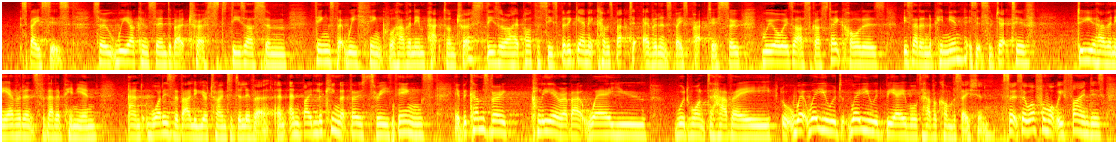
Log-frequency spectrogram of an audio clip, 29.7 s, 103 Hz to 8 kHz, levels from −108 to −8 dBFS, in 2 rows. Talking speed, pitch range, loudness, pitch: 205 wpm, 145-170 Hz, -18 LUFS, 160 Hz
